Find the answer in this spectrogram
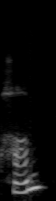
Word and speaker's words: Ham: van der polk and his name is jacob hum but that's spelled h-a-m so you can also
